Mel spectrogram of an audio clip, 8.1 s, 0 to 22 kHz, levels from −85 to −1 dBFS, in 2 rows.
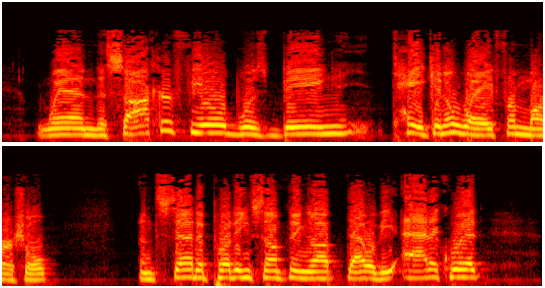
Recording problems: distortion; heavy; 20% of the sound clipped
garbled, watery; slightly; nothing above 10.5 kHz

